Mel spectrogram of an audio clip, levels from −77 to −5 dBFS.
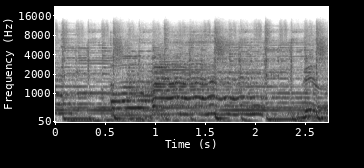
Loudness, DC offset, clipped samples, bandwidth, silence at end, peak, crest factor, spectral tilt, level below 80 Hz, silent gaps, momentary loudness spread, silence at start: -16 LUFS; under 0.1%; under 0.1%; 15 kHz; 0 s; -4 dBFS; 12 dB; -4 dB/octave; -32 dBFS; none; 4 LU; 0 s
